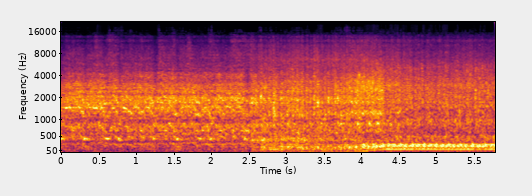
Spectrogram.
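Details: Old Ford diesel cold-started without glow plugs, using starting spray: clatter builds as it catches and warms, then a steadier, louder idle holding an even beat. Normal running after the start.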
